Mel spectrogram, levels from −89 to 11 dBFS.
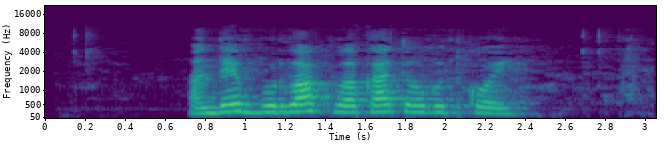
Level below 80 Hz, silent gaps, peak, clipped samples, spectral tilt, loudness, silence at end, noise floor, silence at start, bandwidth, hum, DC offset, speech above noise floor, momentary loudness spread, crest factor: -72 dBFS; none; -4 dBFS; under 0.1%; -6 dB/octave; -23 LUFS; 0.65 s; -66 dBFS; 0.7 s; 9.4 kHz; none; under 0.1%; 44 dB; 12 LU; 20 dB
